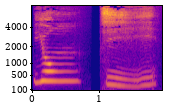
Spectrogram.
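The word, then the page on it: yongji: yong1ji3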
